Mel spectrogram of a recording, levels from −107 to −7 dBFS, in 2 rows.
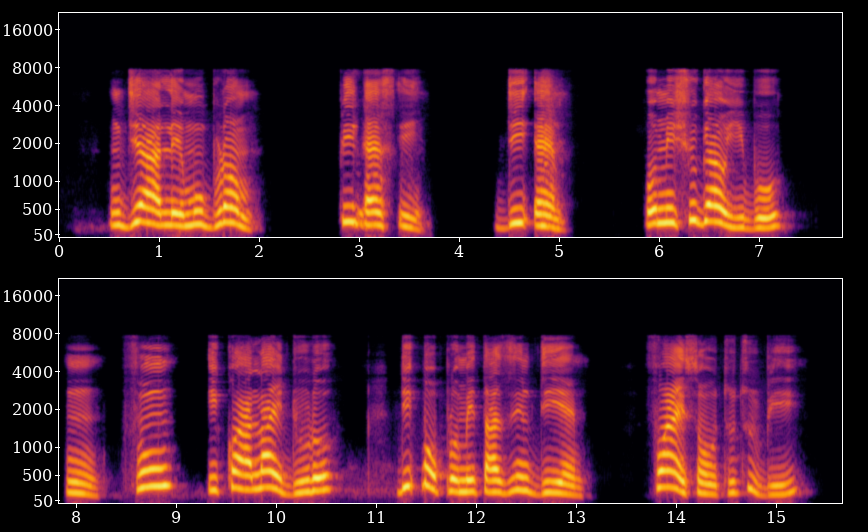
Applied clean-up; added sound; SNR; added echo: neural mask model Resemble Enhance denoiser.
